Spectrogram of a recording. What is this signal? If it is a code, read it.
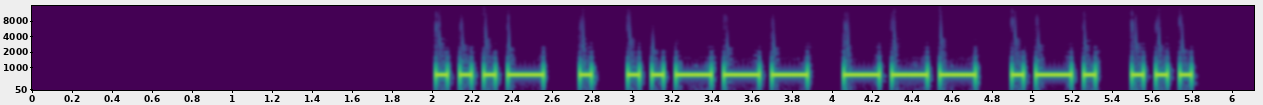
Morse code, heard as a keyed tone, about 20 wpm, 700 Hz. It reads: VE2ORS
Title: DXCC-100 Call Signs - 6 Characters - Repeated 3x - 20wpm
